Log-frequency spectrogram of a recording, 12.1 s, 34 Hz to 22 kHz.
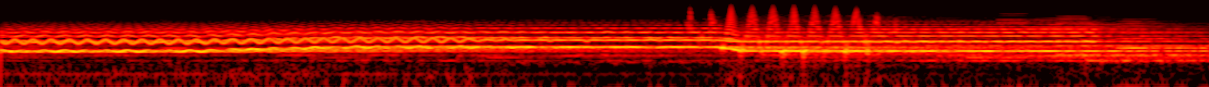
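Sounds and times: low held synth note rising: 6.9s - 12.0s
synthesizer tones with vibrato: 6.9s - 12.0s.

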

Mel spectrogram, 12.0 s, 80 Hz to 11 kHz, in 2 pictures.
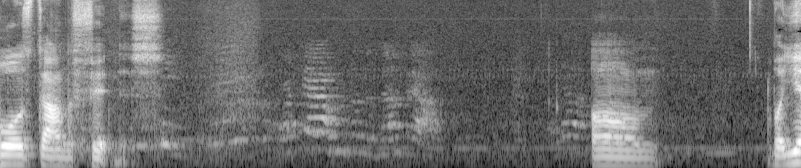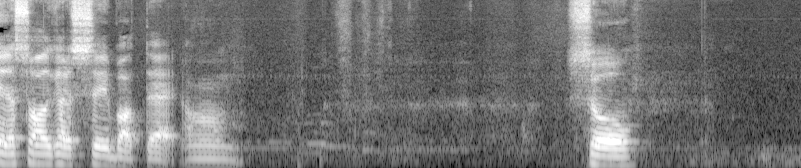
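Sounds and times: soft rustle: 1.4s - 2.6s, 8.0s - 11.9s.

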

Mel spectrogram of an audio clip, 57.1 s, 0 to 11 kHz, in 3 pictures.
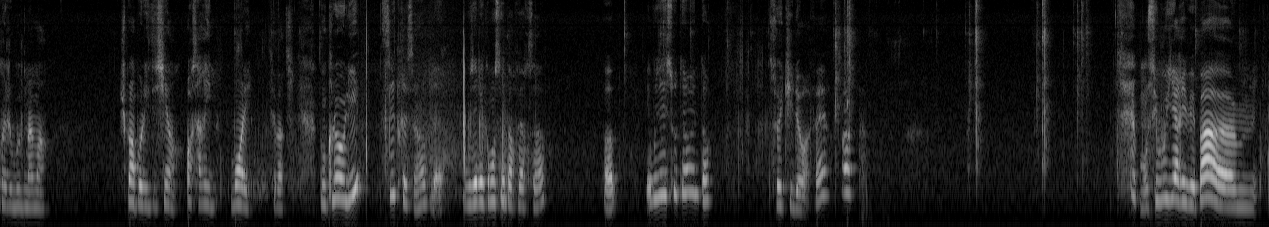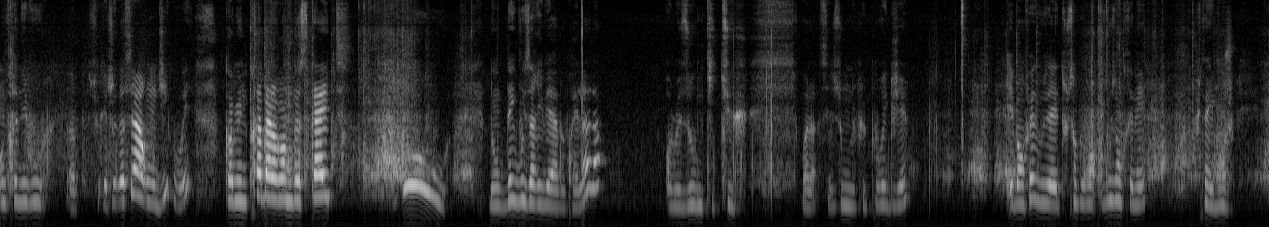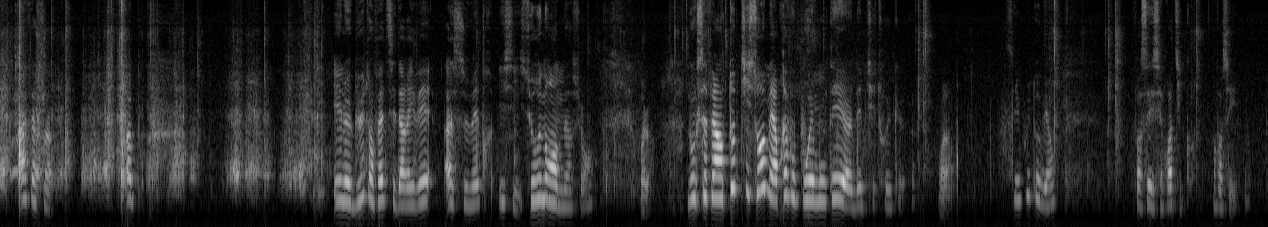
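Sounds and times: small wheels rolling on ramp: 22.8s - 26.1s, 33.0s - 43.1s.

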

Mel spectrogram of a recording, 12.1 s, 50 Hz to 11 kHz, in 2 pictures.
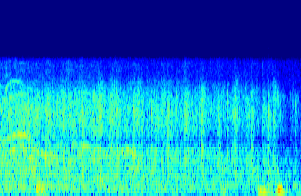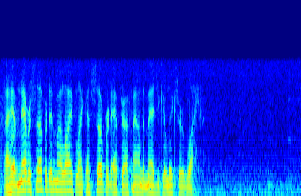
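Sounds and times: audience clapping: 0.0s - 6.2s.

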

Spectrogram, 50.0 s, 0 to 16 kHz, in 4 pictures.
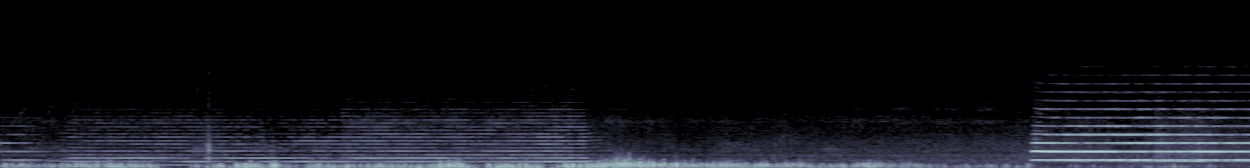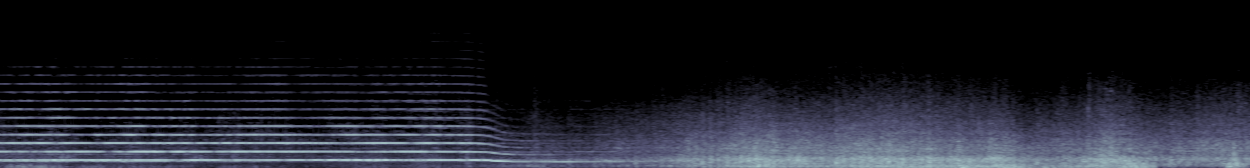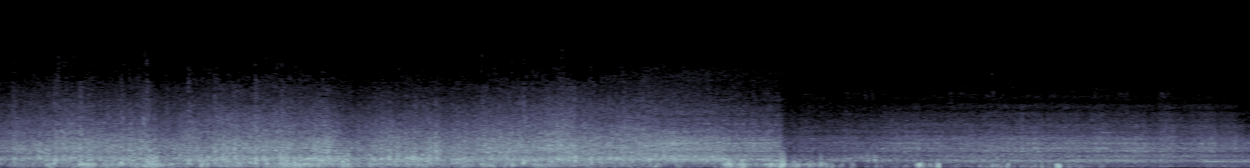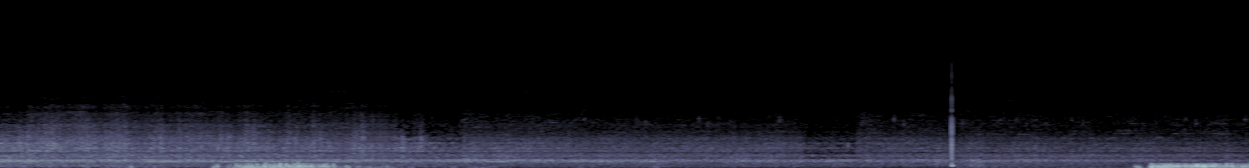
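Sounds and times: locomotive horn blast: 0.0s - 6.1s, 10.3s - 19.1s, 37.0s - 37.9s, 38.8s - 44.2s
train wheels clattering: 17.7s - 48.0s.

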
